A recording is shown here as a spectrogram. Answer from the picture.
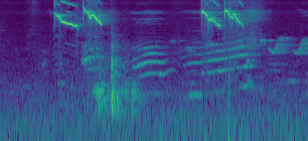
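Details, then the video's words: Oriental white-eye singing briskly: paired high, sharp whistled notes sliding downward, given in short bursts about a second apart, over softer lower twittering and warbled phrases in the background. "Jamin Pleci Lain Nyaut Gacor Dengar Suara Burung Pleci Ini"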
